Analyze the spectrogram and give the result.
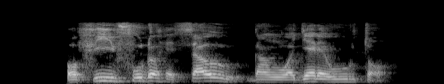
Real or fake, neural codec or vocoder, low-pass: real; none; 7.2 kHz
